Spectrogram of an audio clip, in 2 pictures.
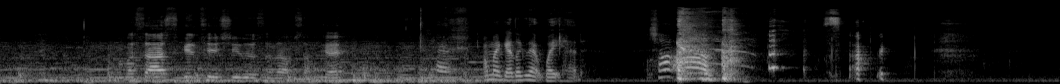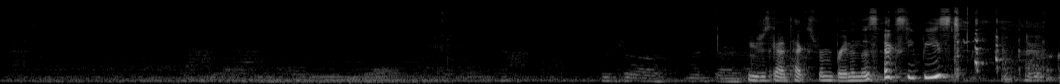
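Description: No technical faults can be heard anywhere in this audio.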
